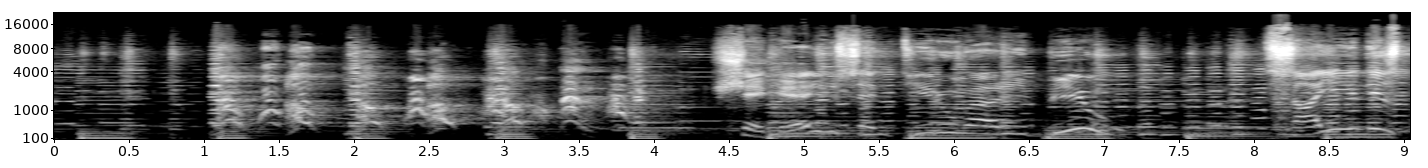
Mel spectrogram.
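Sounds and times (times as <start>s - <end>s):
dog barking: 1.0s - 4.2s
speech: 4.6s - 9.0s.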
